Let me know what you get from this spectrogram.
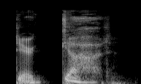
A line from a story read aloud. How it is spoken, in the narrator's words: Billy muttered when they could see the man's injuries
